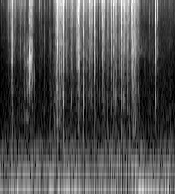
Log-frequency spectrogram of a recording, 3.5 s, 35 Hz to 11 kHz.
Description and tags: Ice Crack 5
foley, ice-crack, ice, break, crack, melt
